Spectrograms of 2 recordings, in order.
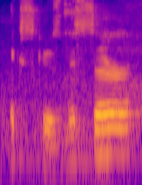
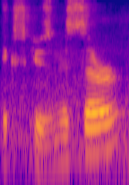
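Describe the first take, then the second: First: A slightly raised, polite "Excuse me, sir."; polite call to a waiter. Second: Said in the usual way. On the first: Shown as a demonstration. Teacher showing how a diner calls a waiter: polite call. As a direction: catch the waiter's attention politely. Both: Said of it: "مثلًا في مطعم".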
